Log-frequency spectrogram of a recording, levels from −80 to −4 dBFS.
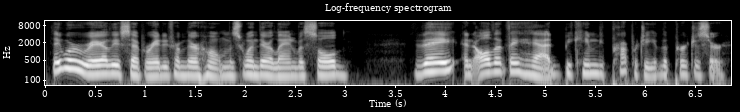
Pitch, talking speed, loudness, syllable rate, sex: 160 Hz, 210 wpm, -18 LUFS, 6.1 syllables/s, male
